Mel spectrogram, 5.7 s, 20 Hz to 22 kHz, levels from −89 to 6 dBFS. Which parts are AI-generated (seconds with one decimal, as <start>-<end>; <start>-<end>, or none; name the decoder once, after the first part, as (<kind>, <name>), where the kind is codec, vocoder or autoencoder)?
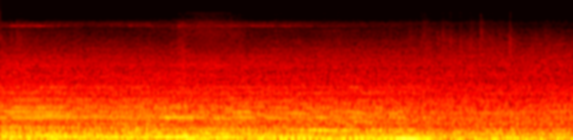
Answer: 1.5-2.3 (codec, SNAC)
